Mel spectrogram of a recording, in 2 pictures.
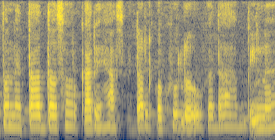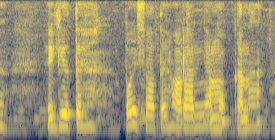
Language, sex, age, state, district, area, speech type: Santali, female, 30-45, West Bengal, Bankura, rural, spontaneous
